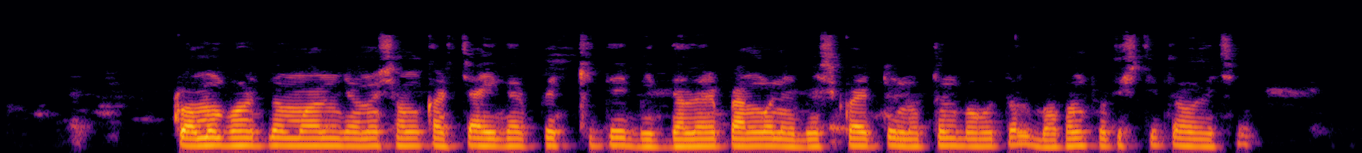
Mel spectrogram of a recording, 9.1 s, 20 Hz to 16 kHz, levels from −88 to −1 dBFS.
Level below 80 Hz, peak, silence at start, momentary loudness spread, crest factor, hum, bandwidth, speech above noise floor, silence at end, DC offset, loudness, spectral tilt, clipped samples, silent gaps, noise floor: -58 dBFS; -2 dBFS; 0.5 s; 9 LU; 18 dB; none; 7.6 kHz; 42 dB; 0.75 s; under 0.1%; -21 LUFS; -8 dB/octave; under 0.1%; none; -62 dBFS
